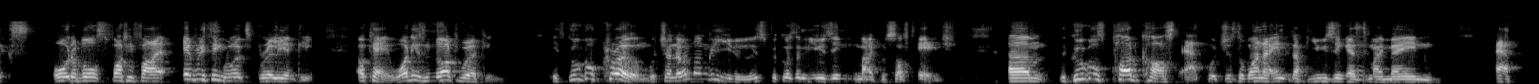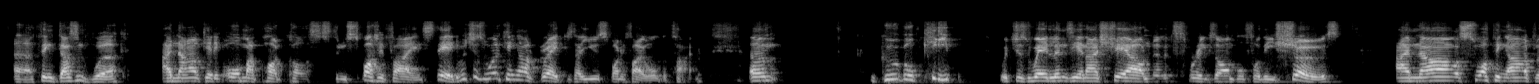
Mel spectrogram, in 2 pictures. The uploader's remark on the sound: Recorded via Skype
